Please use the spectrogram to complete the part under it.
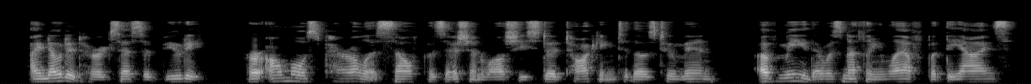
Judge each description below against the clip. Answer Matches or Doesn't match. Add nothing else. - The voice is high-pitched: Doesn't match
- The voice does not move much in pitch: Matches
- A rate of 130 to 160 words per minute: Matches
